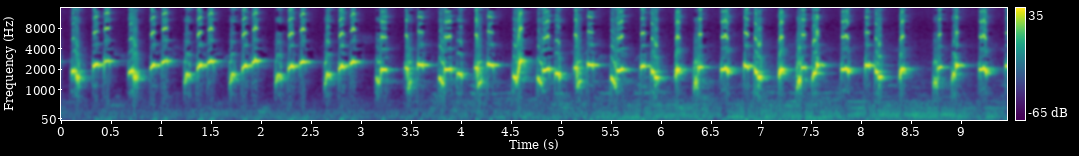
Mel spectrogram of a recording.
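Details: Fighting song of a sooty-headed bulbul used to make other bulbuls sing back, a rapid series of bright whistled notes with little pauses; a soft low hum joins partway through.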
